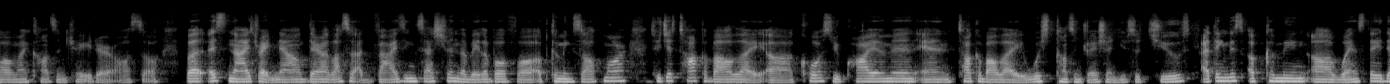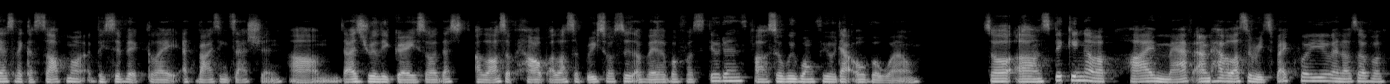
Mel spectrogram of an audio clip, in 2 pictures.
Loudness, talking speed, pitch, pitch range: -24 LUFS, 195 wpm, 125 Hz, 115-135 Hz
